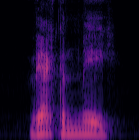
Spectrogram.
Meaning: inflection of meewerken: 1. plural present indicative 2. plural present subjunctive
- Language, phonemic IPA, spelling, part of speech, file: Dutch, /ˈwɛrkə(n) ˈme/, werken mee, verb, Nl-werken mee.ogg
